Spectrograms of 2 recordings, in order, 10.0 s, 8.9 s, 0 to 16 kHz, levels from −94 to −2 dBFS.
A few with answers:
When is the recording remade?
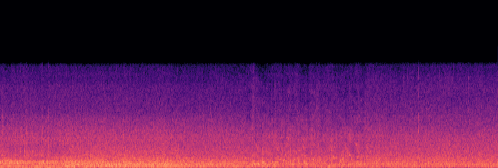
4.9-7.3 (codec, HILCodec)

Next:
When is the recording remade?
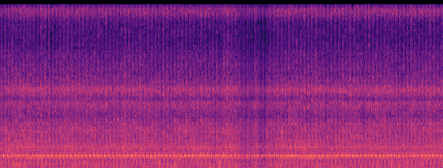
4.8-5.5 (vocoder, BigVGAN v2)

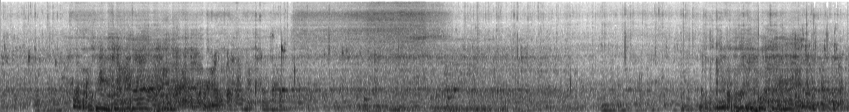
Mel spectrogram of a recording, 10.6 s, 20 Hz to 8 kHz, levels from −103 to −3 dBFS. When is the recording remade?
0.8-3.4 (codec, SNAC); 8.8-10.0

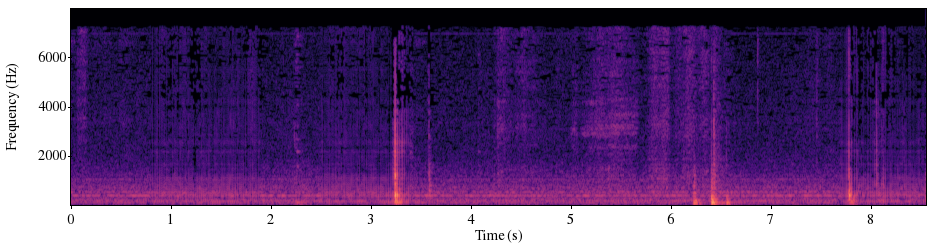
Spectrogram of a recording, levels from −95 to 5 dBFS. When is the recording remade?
0.8-1.9 (vocoder, BigVGAN v2); 2.5-3.4; 7.7-8.6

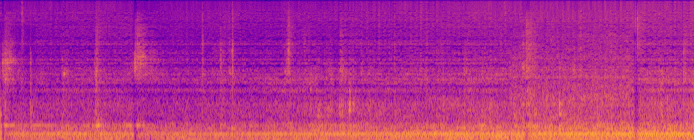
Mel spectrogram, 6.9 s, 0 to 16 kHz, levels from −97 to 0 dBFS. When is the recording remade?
0.0-5.1 (codec, SNAC); 6.3-6.9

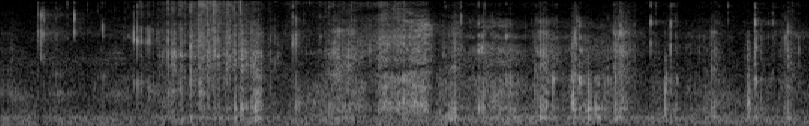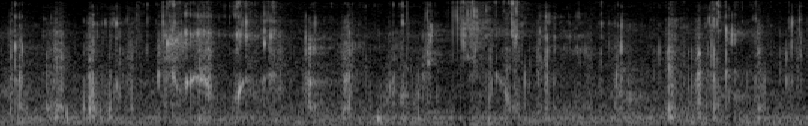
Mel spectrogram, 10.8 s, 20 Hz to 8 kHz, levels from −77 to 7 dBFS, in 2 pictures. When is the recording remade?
none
